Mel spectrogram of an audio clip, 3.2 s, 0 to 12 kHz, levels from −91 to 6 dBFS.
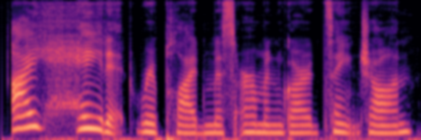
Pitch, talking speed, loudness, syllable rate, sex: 210 Hz, 150 wpm, -18 LUFS, 4.1 syllables/s, female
